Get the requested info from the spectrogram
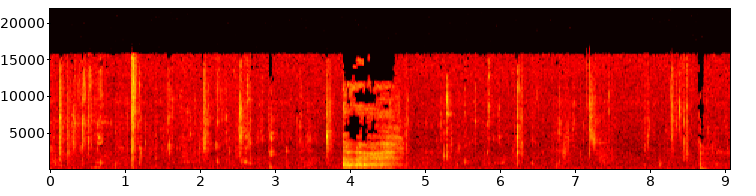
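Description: A person chewing mouthfuls of boneless braised chicken close to the microphone: many small wet clicks and smacks. About four seconds in there is one louder, breathy sound lasting under a second.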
